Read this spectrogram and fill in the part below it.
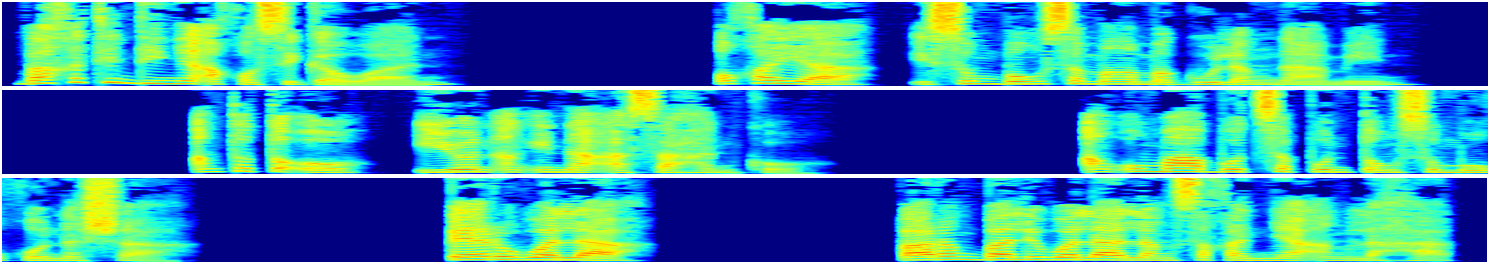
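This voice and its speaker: A woman narrating a first-person audio drama in a conversational, expressive storytelling manner. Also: mid-range voice, moderate pace, long pauses, dry recording, studio quality.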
